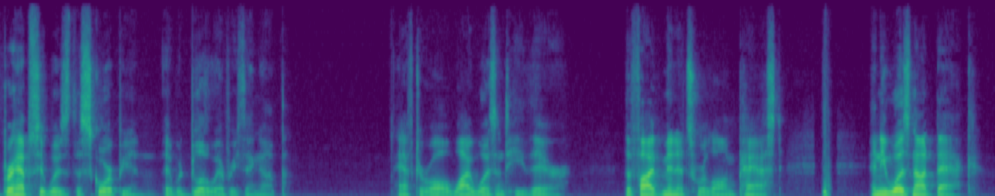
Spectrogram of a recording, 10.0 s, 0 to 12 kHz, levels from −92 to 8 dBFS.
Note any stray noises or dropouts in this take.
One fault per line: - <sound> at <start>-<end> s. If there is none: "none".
- whoosh at 8.2-8.3 s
